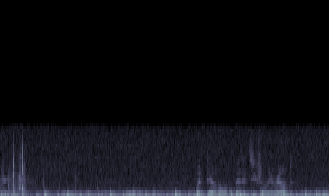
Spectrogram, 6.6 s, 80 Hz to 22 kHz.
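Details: At a second fetal monitoring appointment, the monitor picks up a baby girl's heartbeat as rapid, rhythmic whooshing pulses at about 140–145 beats a minute. The baby is active, with spikes of movement.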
